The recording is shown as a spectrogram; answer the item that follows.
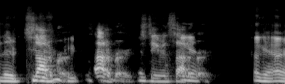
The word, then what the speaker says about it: Soderbergh: Steven Soderbergh.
